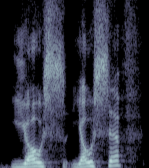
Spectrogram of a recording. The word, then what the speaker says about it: Yosef: So you could see there's like some euhemerization happening with people even point out Yosef. That's how you say his name in Hebrew.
